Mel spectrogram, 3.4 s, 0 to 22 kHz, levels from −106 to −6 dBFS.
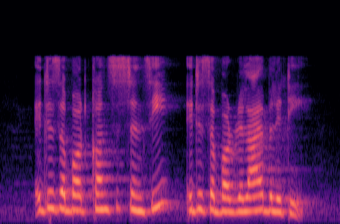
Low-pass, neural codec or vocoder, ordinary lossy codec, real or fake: none; none; none; real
